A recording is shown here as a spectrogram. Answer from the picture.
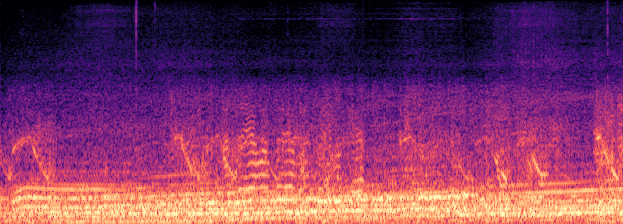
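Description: Motorcycle engine running steadily at low speed in slow traffic, its pitch creeping slowly upward.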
